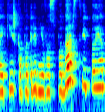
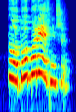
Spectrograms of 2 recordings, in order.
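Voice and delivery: worried, anxious, much higher pitch; 7 semitones higher, 6 dB louder than usual. The son calls out to his father as a mouse runs out, worried. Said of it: "захвилювався Дасик".

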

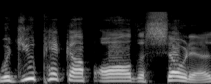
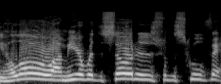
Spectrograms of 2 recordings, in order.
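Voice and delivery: raised, pitched-up shouted yell; 7 semitones higher, 4 dB louder than usual. Speaker recounts arriving with sodas for the school fair, retelling a yell. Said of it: "And I'm yelling".

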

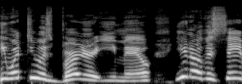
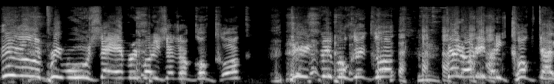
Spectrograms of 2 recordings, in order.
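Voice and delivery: mock furious man's voice, higher; 5 semitones higher than usual. Imitating a listener who wrote in about washing chicken: imitating an angry listener. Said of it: "he's so mad".

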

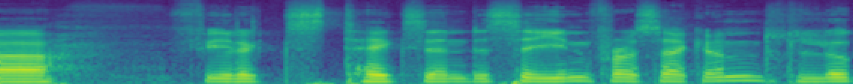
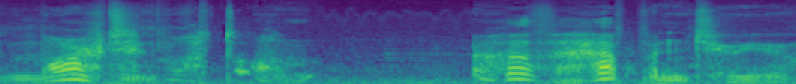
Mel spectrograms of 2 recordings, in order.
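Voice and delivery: soft, whispered mumble under the breath; 4 semitones higher, 7 dB quieter than usual. A player's character crouches to inspect the bodies, mumbling. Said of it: "And he mumbles".

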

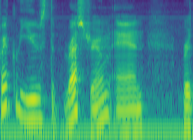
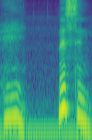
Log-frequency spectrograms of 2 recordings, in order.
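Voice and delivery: gentle, lovely put-on feminine voice; 4 semitones higher than usual. Voicing a faint voice calling out to the speaker, in a put-on feminine voice. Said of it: "It's a very feminine voice".

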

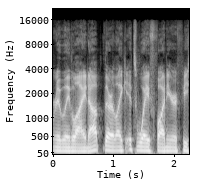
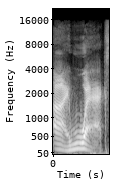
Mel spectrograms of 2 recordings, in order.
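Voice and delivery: utterly self-satisfied, maximally smug delivery; 4 semitones higher than usual. Quoting the US dub line, imitating Krillin's smug voice. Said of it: "in the most smug voice possible".

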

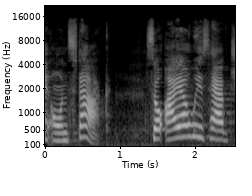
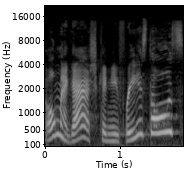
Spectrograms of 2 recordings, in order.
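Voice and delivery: put-on Minnesotan-accented voice; 4 semitones higher than usual. Voicing a curious viewer's question, Minnesota accent. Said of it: "That's my Minnesota accent".

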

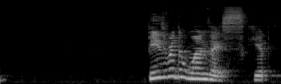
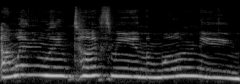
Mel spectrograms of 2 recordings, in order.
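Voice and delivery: high mock girl voice. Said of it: "girls are like".

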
